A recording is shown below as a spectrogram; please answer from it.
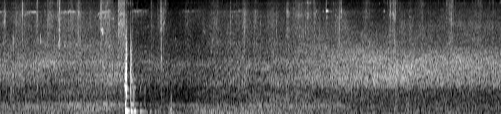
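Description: Steady outdoor street noise, a low rumble, broken by one loud thump about two and a half seconds in and a smaller knock a second later.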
